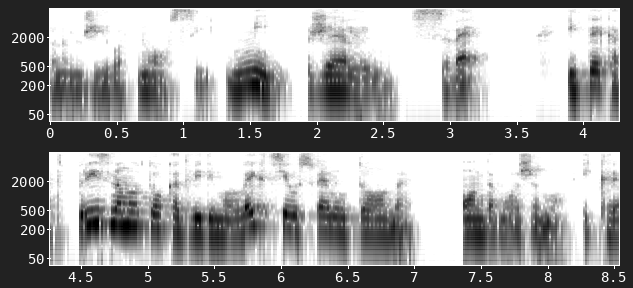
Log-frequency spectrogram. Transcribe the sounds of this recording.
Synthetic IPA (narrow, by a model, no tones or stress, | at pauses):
onamʒḭʋo̰t̪no̰sḭmiːʒelimosʋḛ | it̪ekːad̪pɾiznamo̞t̪okad̪ʋid̪imole̞kt̪sijeusʋe̞mut̪o̞mḛ | o̞nd̪amo̞̰ʒɛmo̰ikɾe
